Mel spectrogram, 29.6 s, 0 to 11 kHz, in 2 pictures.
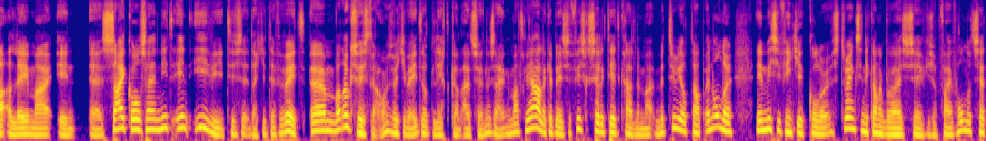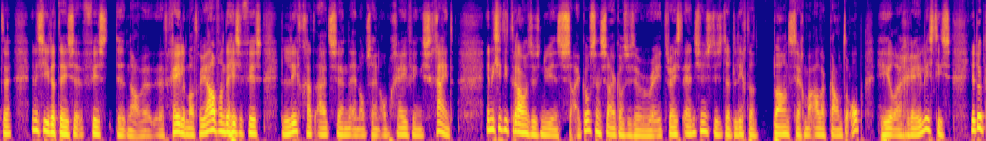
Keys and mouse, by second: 0.3 click, 5.6-5.9 shift+middle drag, 6.5 middle click, 8.2 click, 10.6 click, 10.9 click, 12.3-14.1 drag, 13.9 KP_0, 15.7 g, 17.0 middle click, 17.6 g, 19.5 click, 20.0-20.8 middle drag, 20.8 g, 21.2 click, 22.4 click, 25.2 ctrl+shift+a, 29.0-29.5 drag.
